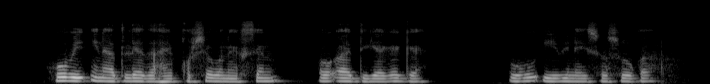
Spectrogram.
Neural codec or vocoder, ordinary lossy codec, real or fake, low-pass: none; none; real; none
